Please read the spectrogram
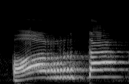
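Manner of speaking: porta with a tapped R; yet another R. Shown as a demonstration. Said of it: "quatro formas".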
